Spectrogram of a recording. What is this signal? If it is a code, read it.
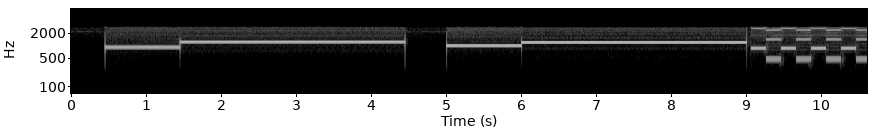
Two-tone page, heard as a one-second tone, then a three-second tone, about 930 then 1250 Hz, about 1010 then 1220 Hz. It is heard from 0.4 to 9.0 s.
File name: wcalert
